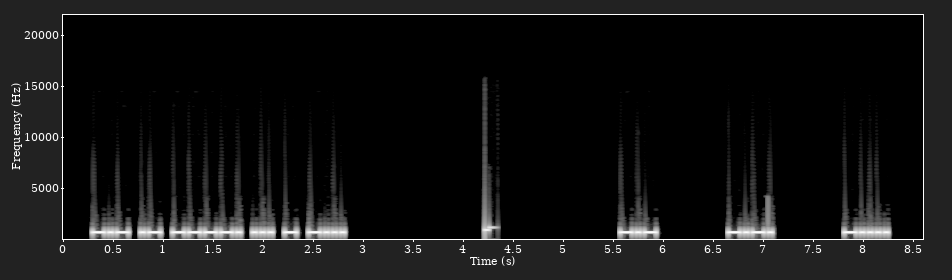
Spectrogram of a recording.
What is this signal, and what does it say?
Morse code, heard as a keyed tone, about 30 wpm, spaced as for 19 wpm, 700 Hz. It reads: KA9STB KC6
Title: USA Call Signs - 6 Characters - 6x Character Spacing - 30wpm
